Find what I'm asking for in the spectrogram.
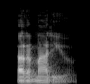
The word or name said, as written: armario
